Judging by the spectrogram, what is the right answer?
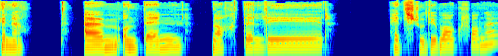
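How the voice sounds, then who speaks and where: Recorded dry and close with no echo, a woman speaks at medium pitch in a dark, mellow tone. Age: 20s. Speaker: hospitality worker, podcast guest. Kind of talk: casual chat.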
